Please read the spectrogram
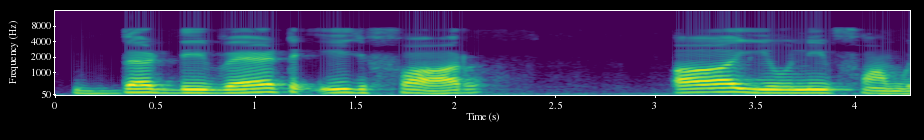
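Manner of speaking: very slow, drawn-out answer reading. Shown as a demonstration. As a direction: spell out the right answer slowly. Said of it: "reads answer slowly". (धीरे-धीरे उत्तर पढ़ना)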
